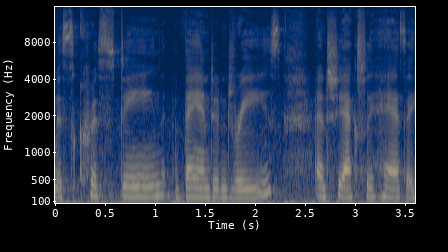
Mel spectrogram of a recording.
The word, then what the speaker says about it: Vandendries: Vandendries, V-A-N-D-E-N, capital D-R-I-E-S, Vandendries, yes.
